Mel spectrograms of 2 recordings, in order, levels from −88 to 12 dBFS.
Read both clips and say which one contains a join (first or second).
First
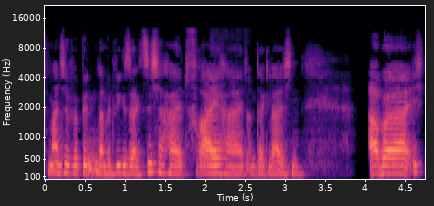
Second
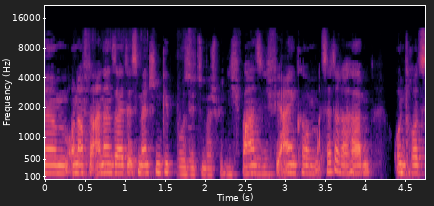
second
